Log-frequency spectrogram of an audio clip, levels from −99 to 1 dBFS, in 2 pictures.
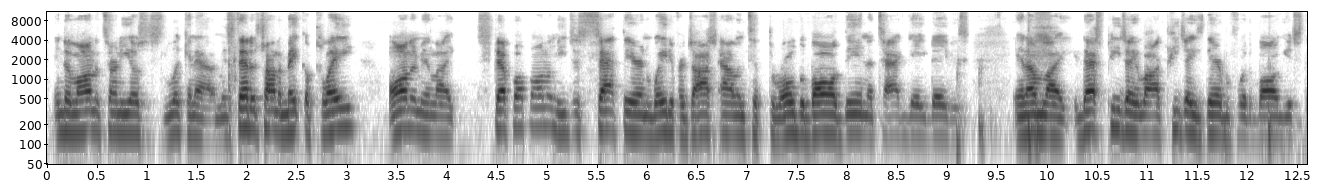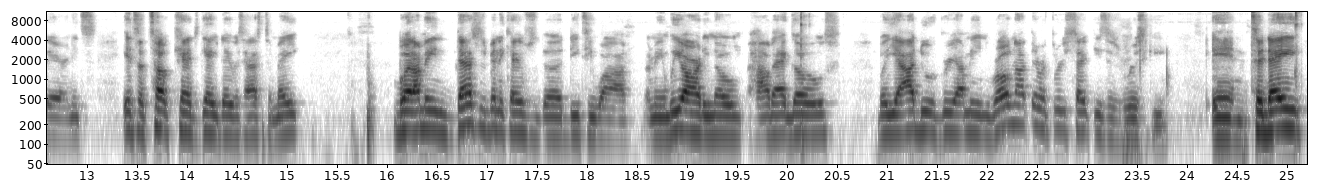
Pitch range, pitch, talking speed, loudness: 135-160 Hz, 145 Hz, 240 wpm, -26 LUFS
